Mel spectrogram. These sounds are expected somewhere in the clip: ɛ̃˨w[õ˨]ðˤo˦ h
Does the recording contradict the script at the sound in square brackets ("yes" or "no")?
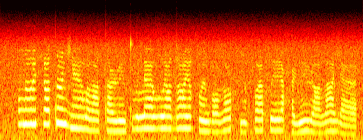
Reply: yes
